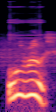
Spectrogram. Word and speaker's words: Uruz: being said here's your first run it's called Urus and it's u r u z I will uh spell it out for you um right here in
